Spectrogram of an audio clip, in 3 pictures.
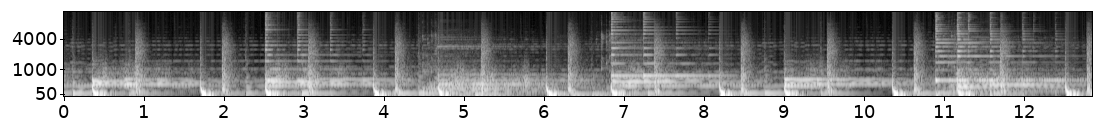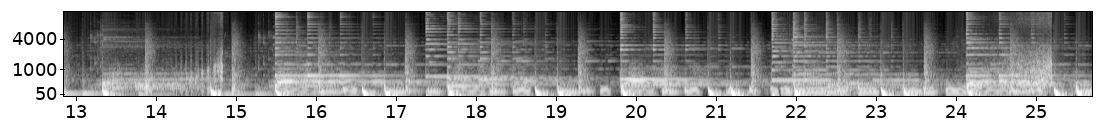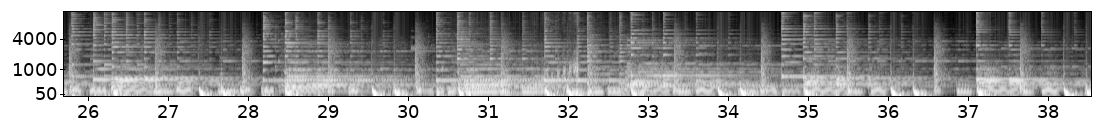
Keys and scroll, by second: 13.3 ctrl+b, 23.2 KP_7, 25.5 shift+z, 33.5 ctrl+z, 38.2 shift+z.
